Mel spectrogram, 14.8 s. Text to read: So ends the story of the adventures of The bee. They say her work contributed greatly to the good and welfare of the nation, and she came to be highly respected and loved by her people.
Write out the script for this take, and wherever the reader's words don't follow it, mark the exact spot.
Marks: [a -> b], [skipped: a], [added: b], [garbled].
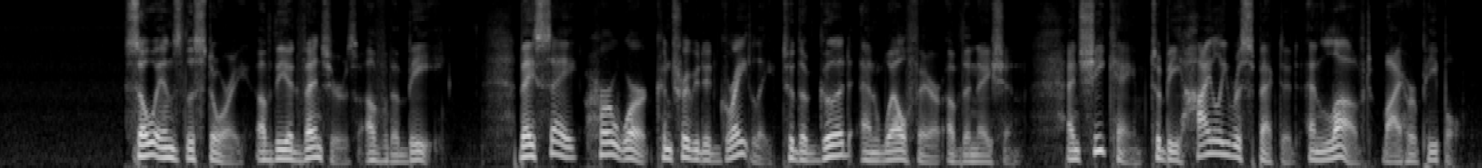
So ends the story of the adventures of The bee. They say her work contributed greatly to the good and welfare of the nation, and she came to be highly respected and loved by her people.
